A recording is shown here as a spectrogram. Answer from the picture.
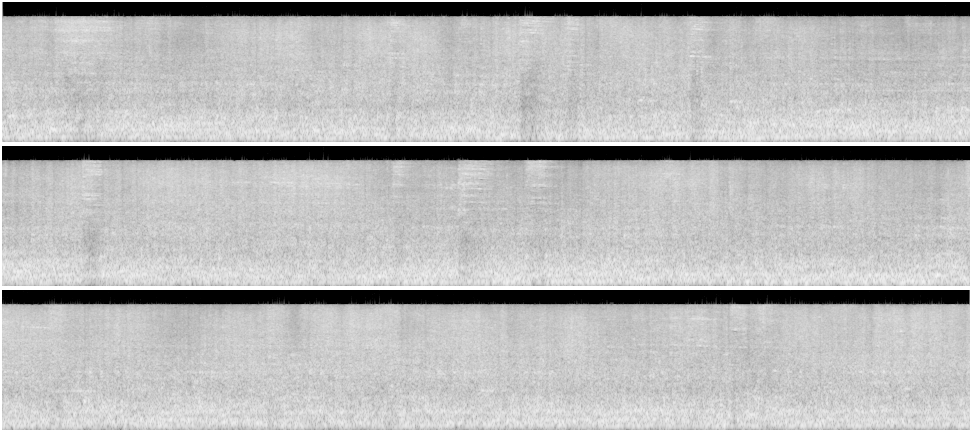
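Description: Cars of a mixed freight train rolling past close up: a steady, loud noise of steel wheels running on the rails, with a few sharp clanks now and then.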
